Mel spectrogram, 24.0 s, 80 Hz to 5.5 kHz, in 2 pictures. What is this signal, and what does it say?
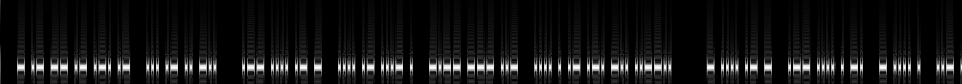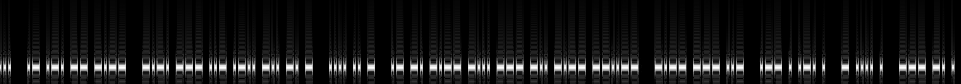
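Morse code, heard as a keyed tone, about 40 wpm, 600 Hz. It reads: TAMARA SAID WHAT HAVE YOU HEARD? THAT WHEN THE US ARMY COULDNT HIT ANYBODY, YOU WERE THE ONE
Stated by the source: Morse code at 40 wpm, practice text, CW med Gnister.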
